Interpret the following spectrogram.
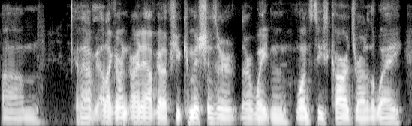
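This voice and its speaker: Flat, low-voiced male illustrator. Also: brisk. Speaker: guest illustrator. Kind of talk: casual chat.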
